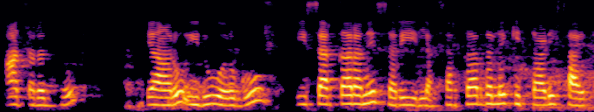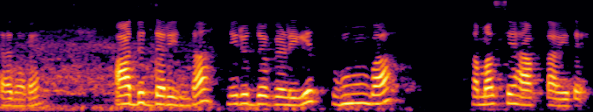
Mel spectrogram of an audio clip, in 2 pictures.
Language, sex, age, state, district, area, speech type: Kannada, female, 18-30, Karnataka, Kolar, rural, spontaneous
